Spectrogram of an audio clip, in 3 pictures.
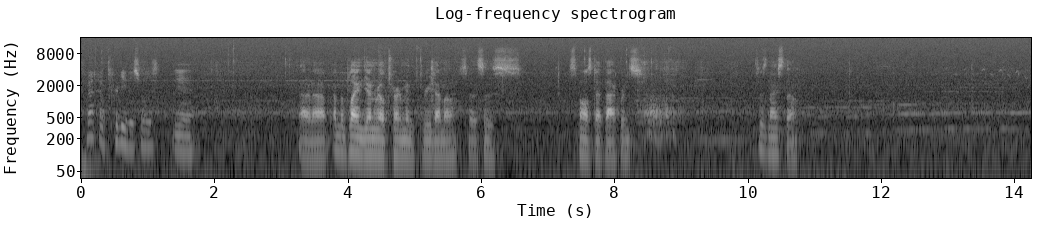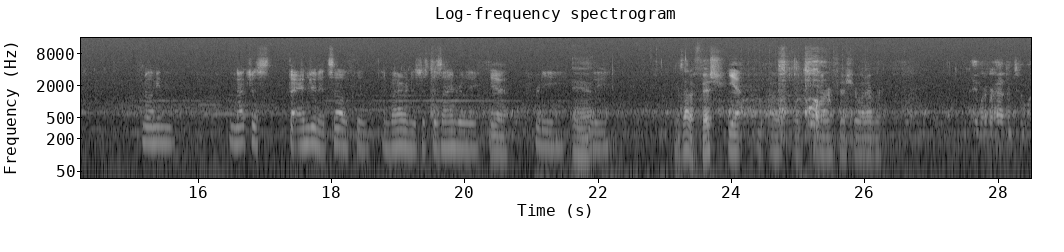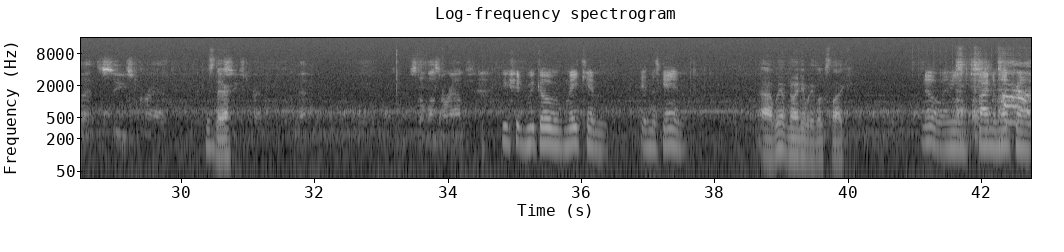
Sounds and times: Speech: 0.0 - 1.7, 3.3 - 6.6, 7.4 - 8.5, 10.2 - 10.8, 15.1 - 15.6, 16.5 - 22.2, 23.2 - 26.3, 27.6 - 29.8, 30.4 - 31.2, 33.4 - 37.6, 38.7 - 40.0, 41.1 - 42.7.

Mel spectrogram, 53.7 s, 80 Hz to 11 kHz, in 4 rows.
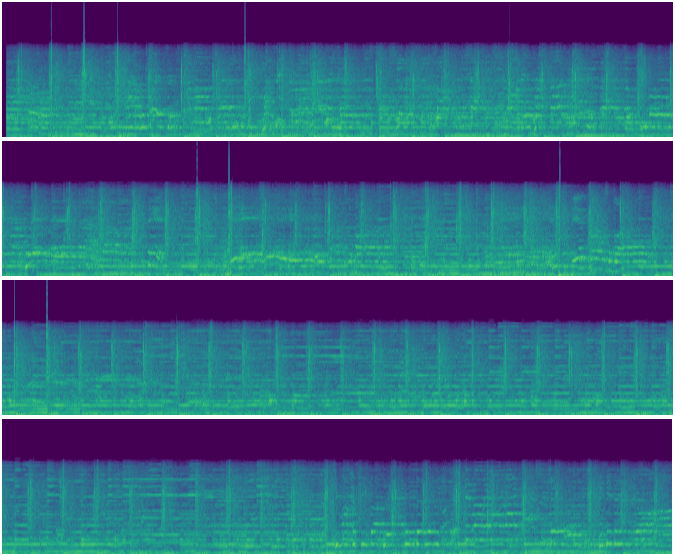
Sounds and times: Rhythm and blues: 0.1 - 53.6.

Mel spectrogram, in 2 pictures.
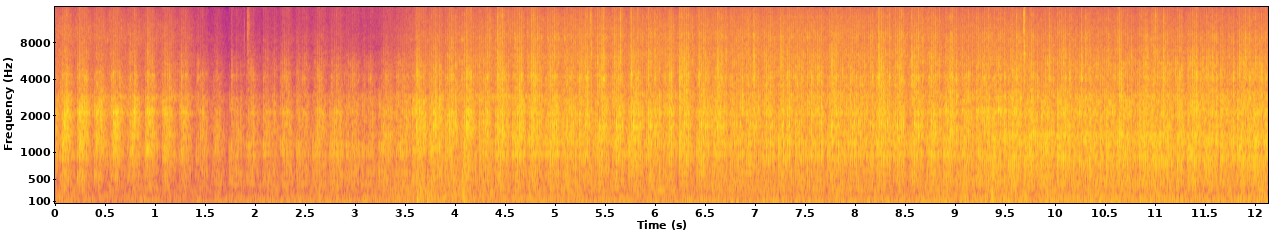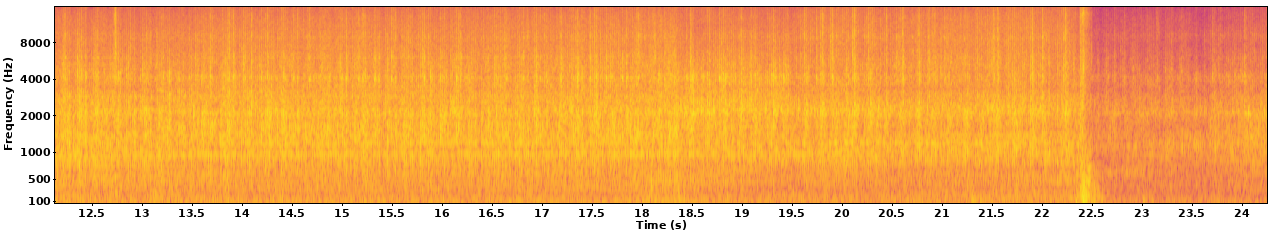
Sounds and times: Vehicle: 0.0 - 24.2
Vibration: 1.3 - 24.2.

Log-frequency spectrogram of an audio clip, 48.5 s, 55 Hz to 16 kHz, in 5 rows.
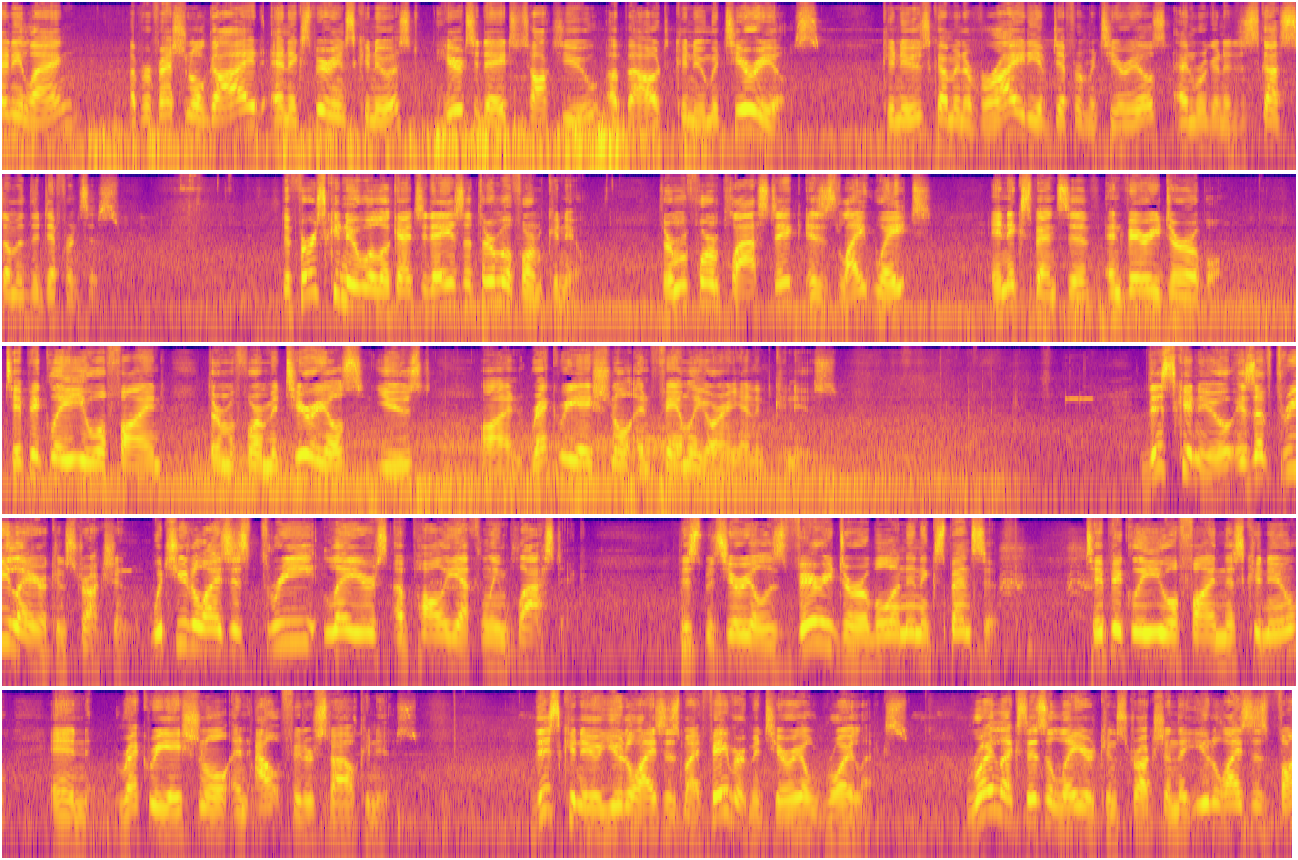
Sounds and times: Speech: 0.0 - 10.6, 11.8 - 14.1, 14.7 - 25.7, 28.0 - 33.4, 34.2 - 36.6, 37.3 - 42.0, 42.8 - 48.5.

